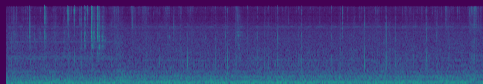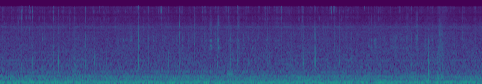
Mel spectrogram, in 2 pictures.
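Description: Angora rabbits chewing feed pellets and hay: many small crunching clicks, a little denser about two seconds in, over a steady low hum.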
